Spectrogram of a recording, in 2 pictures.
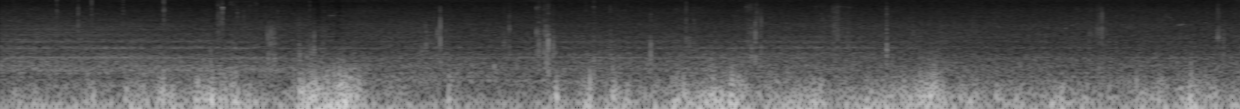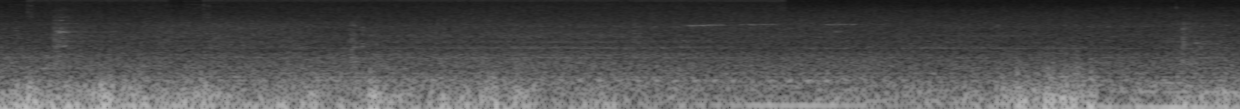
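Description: Freight car wheels clack and squeal over rail joints.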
